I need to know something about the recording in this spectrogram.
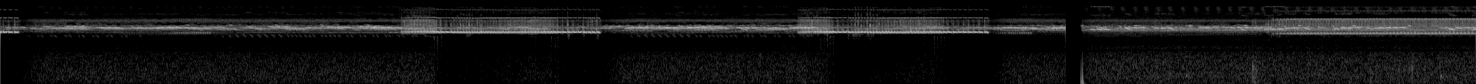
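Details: Bell crickets by the sea: ringing high-pitched phrases repeat every couple of seconds over a dense insect chorus, with one brief click partway through.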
